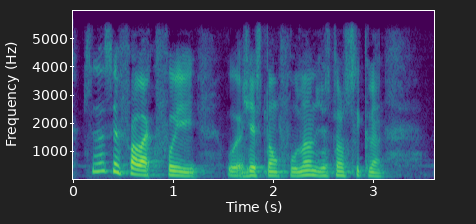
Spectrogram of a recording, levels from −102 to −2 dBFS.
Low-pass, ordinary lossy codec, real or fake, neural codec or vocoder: 5.4 kHz; none; fake; codec, 16 kHz, 4 kbps, FreqCodec, larger model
